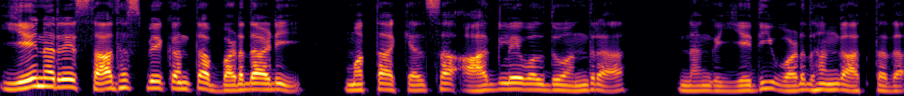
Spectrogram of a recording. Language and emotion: Kannada, sad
